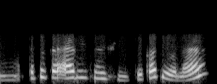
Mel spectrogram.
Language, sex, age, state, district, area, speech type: Nepali, female, 30-45, West Bengal, Kalimpong, rural, conversation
